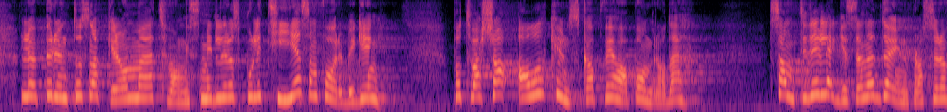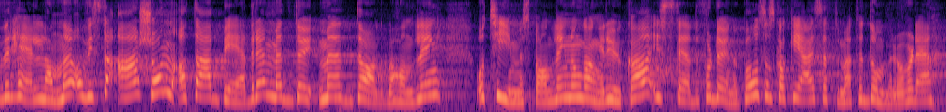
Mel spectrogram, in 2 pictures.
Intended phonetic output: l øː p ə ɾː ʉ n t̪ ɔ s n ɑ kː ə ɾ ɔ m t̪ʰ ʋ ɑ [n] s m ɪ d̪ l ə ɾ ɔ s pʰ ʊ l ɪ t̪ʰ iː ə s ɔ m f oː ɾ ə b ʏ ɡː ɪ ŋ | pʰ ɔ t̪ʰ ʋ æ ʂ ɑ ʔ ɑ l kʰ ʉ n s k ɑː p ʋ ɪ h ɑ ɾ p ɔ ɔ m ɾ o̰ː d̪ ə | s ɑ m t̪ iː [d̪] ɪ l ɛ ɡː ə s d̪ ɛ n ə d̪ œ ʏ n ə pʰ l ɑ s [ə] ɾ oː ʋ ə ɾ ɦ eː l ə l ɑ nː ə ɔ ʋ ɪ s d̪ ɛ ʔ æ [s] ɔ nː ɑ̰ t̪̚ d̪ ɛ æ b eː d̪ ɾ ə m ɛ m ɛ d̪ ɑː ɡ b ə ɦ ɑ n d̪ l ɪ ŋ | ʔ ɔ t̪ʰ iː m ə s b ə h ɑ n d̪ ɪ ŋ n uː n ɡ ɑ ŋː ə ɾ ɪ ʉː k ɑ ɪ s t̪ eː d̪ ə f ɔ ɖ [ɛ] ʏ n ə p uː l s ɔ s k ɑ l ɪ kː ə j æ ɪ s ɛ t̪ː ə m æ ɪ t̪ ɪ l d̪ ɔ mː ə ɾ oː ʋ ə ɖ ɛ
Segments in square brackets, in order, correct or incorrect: incorrect: ŋ, correct, correct, incorrect: ʂ, incorrect: œ

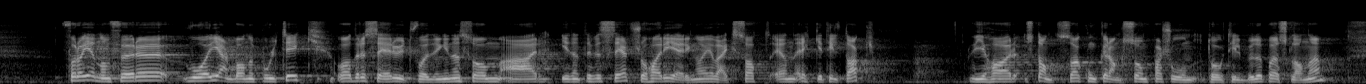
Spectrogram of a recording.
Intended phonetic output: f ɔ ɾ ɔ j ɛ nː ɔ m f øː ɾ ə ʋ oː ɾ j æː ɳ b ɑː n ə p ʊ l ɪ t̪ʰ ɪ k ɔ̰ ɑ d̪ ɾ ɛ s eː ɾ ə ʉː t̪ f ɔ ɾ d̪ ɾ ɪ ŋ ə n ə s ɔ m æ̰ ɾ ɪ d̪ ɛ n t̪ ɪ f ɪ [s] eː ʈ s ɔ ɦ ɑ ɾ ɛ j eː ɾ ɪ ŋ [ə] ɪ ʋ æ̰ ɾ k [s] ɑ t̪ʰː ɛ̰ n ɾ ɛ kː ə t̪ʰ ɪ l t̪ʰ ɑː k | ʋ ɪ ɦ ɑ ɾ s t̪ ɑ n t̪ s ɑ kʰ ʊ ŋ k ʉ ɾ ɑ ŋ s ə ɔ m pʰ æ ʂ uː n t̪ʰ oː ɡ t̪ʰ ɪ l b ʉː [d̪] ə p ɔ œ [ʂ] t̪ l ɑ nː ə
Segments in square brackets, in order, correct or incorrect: correct, incorrect: ɑ, correct, correct, incorrect: s

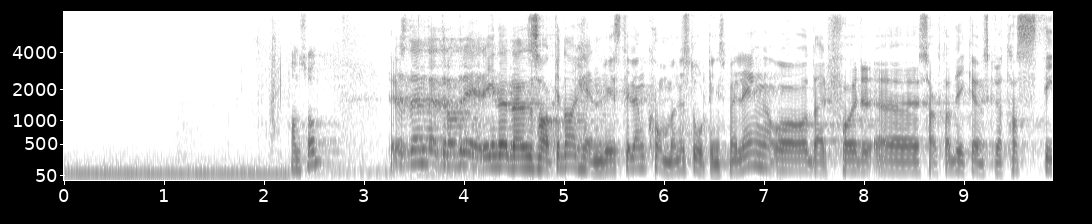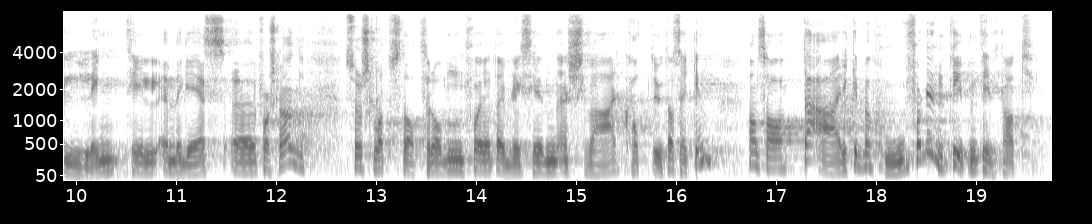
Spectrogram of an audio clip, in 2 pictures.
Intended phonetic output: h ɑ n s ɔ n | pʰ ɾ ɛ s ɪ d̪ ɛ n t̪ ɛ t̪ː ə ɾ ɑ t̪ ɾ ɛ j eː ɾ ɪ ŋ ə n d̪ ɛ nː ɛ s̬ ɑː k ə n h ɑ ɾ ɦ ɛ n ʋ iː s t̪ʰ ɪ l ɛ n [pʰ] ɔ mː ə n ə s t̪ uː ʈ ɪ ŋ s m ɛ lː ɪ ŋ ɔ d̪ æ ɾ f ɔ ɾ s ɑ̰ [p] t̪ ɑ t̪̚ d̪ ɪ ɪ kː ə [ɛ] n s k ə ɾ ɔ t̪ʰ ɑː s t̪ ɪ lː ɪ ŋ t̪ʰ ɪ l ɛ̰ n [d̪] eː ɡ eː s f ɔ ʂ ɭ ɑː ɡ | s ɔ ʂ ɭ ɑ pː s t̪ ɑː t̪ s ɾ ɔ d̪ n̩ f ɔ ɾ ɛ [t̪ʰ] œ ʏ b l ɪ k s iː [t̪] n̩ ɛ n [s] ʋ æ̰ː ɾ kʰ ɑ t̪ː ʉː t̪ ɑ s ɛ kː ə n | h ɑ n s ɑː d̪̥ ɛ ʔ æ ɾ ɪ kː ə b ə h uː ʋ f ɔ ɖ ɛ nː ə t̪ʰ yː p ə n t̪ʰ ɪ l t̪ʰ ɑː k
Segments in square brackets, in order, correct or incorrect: incorrect: kʰ, incorrect: k, incorrect: œ, correct, incorrect: t̪, incorrect: d̪, incorrect: ʂ

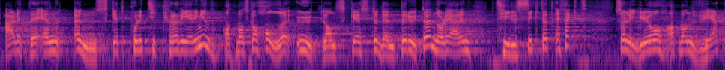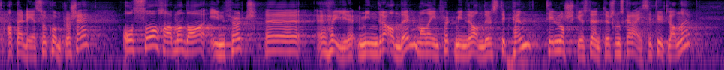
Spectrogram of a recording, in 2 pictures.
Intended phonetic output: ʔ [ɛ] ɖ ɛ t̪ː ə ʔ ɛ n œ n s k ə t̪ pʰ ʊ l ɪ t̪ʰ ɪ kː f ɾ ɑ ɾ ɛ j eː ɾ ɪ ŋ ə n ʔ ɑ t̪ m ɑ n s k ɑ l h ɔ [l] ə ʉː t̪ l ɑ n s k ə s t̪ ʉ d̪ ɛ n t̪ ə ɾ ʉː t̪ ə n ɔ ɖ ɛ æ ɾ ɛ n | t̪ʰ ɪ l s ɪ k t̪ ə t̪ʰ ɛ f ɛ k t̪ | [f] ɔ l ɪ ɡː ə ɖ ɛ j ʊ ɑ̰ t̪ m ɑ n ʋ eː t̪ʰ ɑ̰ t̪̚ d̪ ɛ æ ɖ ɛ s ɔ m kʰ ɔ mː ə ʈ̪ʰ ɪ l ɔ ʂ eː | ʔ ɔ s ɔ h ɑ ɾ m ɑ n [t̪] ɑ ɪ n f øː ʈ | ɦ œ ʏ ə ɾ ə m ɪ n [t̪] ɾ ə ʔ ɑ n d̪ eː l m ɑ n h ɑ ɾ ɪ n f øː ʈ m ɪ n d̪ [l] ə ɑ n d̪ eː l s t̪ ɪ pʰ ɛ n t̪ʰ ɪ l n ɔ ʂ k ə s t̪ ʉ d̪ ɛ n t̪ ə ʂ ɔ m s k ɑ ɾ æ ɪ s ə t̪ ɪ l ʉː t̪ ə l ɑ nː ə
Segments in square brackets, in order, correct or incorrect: incorrect: æ, incorrect: lː, incorrect: s, incorrect: d̪, incorrect: d̪, incorrect: ɾ

